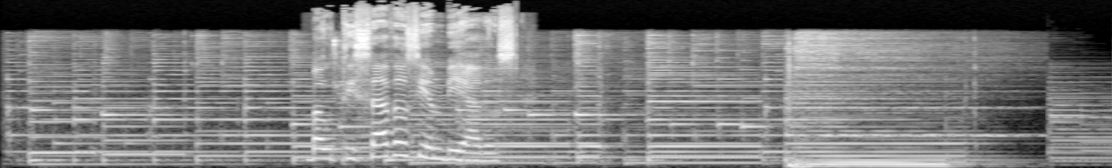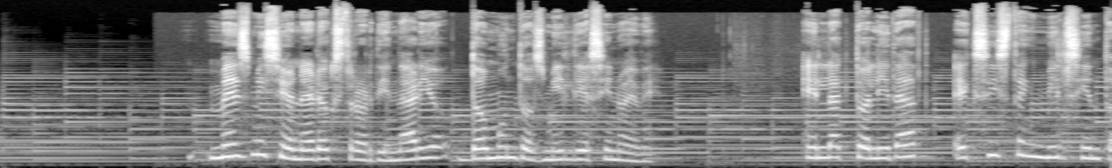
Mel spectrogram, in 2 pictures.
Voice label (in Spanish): Domund espanol; MDomund 2019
